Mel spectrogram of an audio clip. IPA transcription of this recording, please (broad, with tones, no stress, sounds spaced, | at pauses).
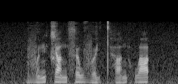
v ə˨˦ n t͡ɕ a˧ n s ə˧ w v ə˨˩ j t̪ʰ a˨˦ n h w a˦˥ t̚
